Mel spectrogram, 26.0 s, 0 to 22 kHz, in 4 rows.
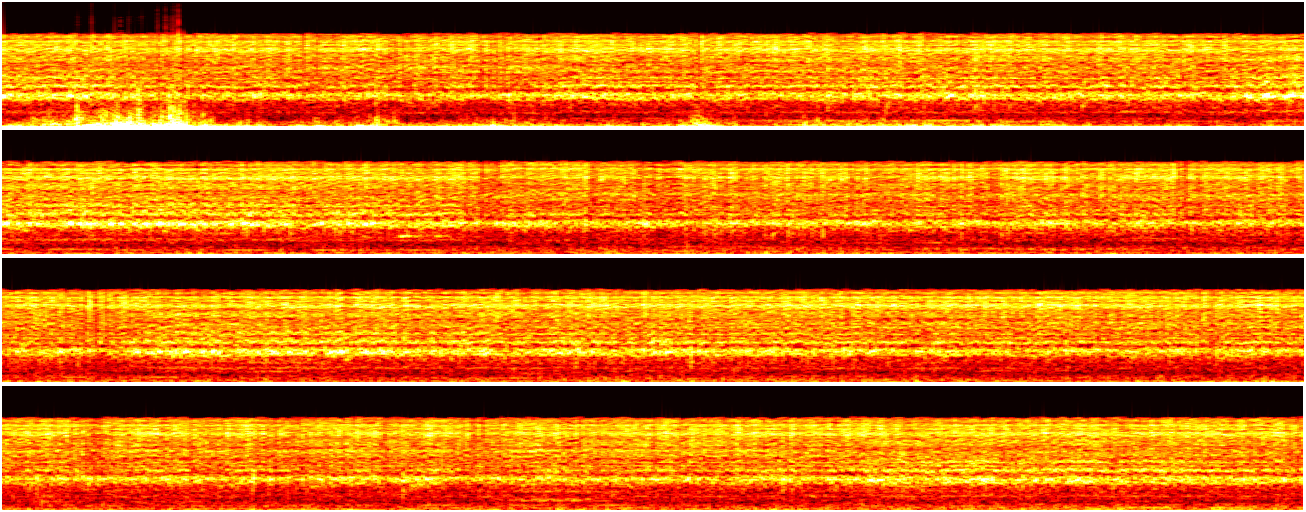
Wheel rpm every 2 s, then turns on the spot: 110, 110, 110, 110, 110, 110, 120, 110, 120, 120, 120, 110, 110.
none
